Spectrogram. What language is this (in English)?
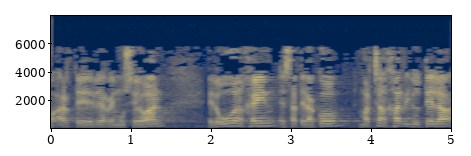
Basque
